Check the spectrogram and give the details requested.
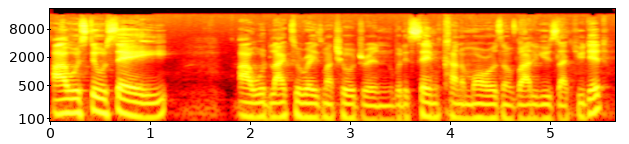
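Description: A young man hosting a casual family podcast, teasing and laughing easily, often trailing off quietly. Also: fairly low pitch, fairly even intonation, normal speed. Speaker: podcast host.

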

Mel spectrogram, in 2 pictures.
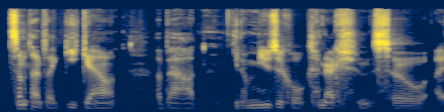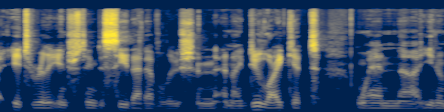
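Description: A man's voice: low-pitched, bright, forceful tone, dry recording, poor audio. A man leaving a casual voice message as a podcast caller.

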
